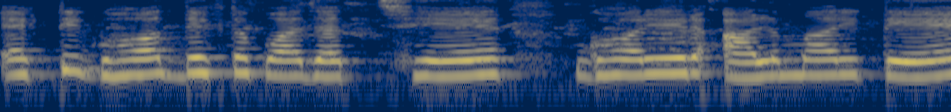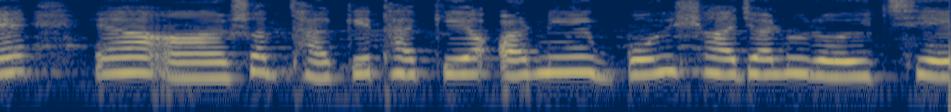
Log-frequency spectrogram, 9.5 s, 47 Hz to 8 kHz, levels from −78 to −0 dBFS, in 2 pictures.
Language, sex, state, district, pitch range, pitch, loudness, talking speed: Bengali, female, West Bengal, North 24 Parganas, 250-280 Hz, 265 Hz, -28 LUFS, 95 wpm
